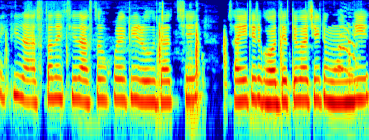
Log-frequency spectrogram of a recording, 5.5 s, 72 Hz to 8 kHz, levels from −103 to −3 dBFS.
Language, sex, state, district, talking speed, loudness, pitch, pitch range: Bengali, female, West Bengal, Paschim Medinipur, 160 wpm, -17 LUFS, 275 Hz, 265-285 Hz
